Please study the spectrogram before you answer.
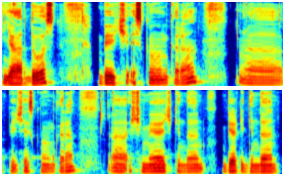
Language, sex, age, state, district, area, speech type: Kashmiri, male, 30-45, Jammu and Kashmir, Shopian, rural, spontaneous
